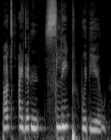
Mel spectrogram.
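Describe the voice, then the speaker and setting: A woman's voice: a little high, fairly even intonation, slow, mellow. A woman playing an earnest, spirited sidekick in an audio drama, questioning and easily flustered or indignant.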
